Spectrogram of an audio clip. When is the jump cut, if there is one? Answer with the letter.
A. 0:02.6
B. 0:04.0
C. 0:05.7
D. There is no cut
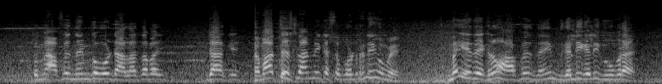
A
